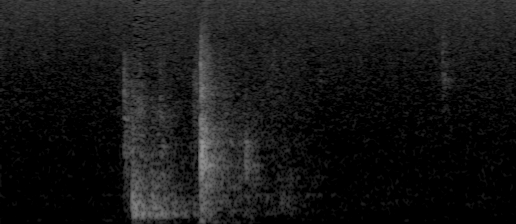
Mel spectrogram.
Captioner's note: door closes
